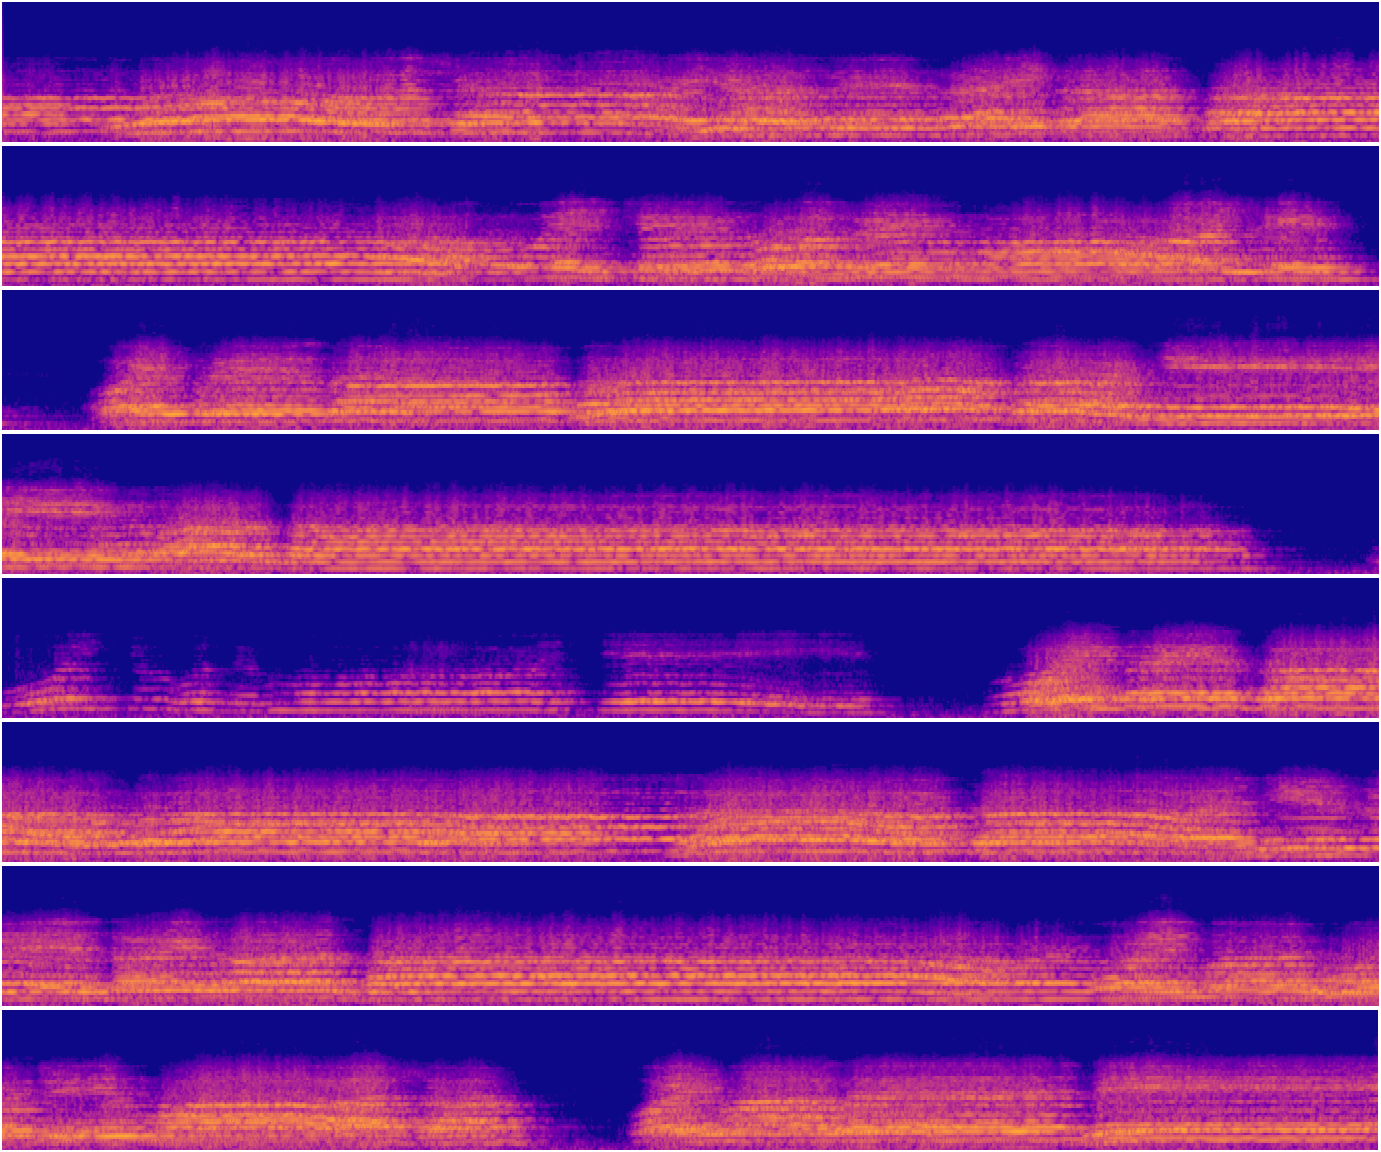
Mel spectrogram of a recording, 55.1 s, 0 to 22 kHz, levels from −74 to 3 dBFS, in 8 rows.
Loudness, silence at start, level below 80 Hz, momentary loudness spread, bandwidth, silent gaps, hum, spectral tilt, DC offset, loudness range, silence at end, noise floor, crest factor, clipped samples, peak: -19 LUFS; 0 s; -48 dBFS; 8 LU; 6.6 kHz; none; none; -6.5 dB/octave; under 0.1%; 5 LU; 0 s; -52 dBFS; 10 dB; under 0.1%; -10 dBFS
